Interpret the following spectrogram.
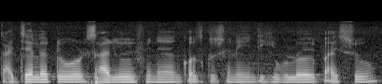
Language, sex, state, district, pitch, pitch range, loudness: Assamese, male, Assam, Kamrup Metropolitan, 115 Hz, 110-120 Hz, -18 LUFS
